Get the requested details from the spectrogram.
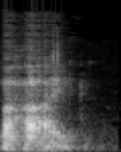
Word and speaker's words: Baha'i: I see that apostrophe and I want to separate them. – It's in English, we just pronounce it Baha'i.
